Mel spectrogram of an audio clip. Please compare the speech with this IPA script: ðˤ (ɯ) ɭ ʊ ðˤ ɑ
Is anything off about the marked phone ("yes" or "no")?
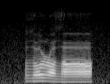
yes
